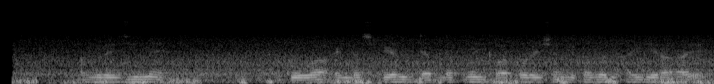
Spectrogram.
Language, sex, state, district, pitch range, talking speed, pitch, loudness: Hindi, male, Goa, North and South Goa, 105-115 Hz, 100 wpm, 110 Hz, -32 LUFS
